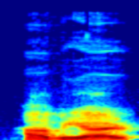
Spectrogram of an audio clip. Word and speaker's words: Javier: हावियार pitched the baseball. ये JAVIER लिखा हुआ है लेकिन इसे प्रोनाउंस हावियार करते हैं।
